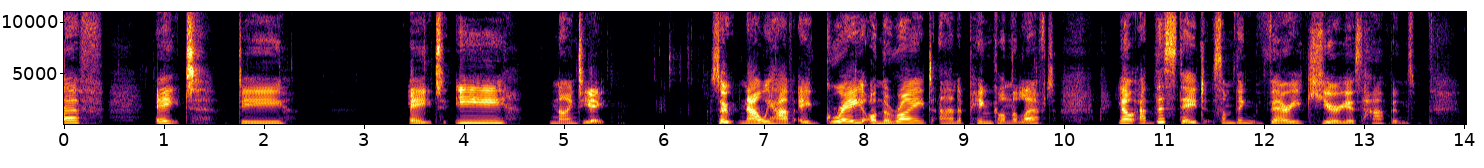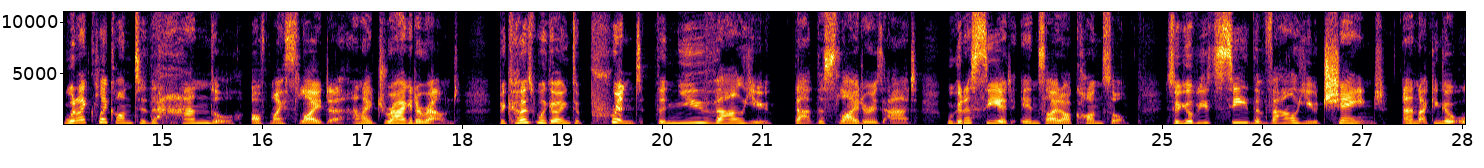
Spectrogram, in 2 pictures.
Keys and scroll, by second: 9.6 super+s.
